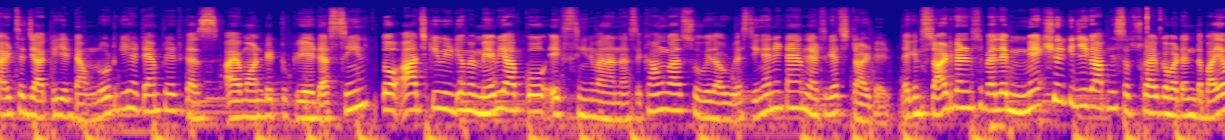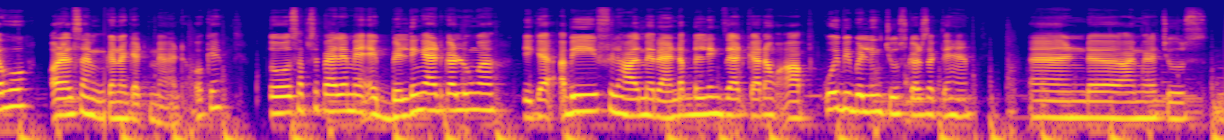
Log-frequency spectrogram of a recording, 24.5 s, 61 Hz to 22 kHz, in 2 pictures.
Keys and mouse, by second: 3.5 click, 16.6-17.3 drag.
